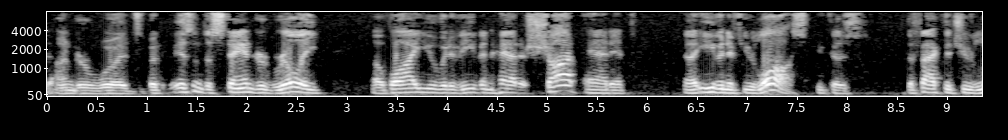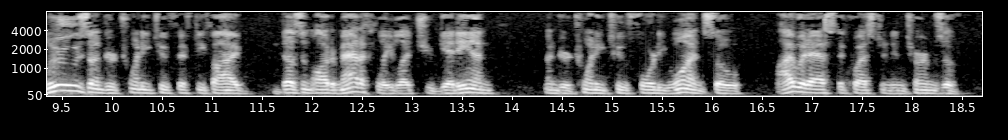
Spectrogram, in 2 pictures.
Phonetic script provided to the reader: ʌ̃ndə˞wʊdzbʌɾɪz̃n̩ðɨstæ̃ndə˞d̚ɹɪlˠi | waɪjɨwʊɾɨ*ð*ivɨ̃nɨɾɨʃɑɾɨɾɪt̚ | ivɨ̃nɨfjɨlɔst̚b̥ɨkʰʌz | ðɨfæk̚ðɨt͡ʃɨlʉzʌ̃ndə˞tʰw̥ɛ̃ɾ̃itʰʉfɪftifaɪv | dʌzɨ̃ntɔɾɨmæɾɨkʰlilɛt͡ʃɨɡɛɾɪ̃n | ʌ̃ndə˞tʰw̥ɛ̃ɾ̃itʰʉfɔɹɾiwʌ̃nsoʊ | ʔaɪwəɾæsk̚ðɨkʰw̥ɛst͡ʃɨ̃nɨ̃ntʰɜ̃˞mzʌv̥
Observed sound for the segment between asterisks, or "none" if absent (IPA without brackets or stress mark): v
